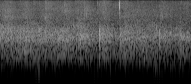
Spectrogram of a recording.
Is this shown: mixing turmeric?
no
